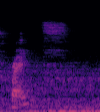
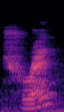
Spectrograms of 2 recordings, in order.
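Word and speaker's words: Trent?: Then out came Trent. Yes, apparently that is how you say his name now. You have to pronounce the question mark because reasons.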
